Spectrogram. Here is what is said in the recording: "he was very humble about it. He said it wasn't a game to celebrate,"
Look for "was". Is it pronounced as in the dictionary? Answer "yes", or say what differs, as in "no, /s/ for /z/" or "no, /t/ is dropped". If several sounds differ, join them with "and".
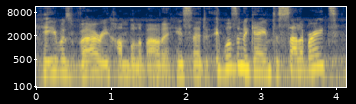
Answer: yes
